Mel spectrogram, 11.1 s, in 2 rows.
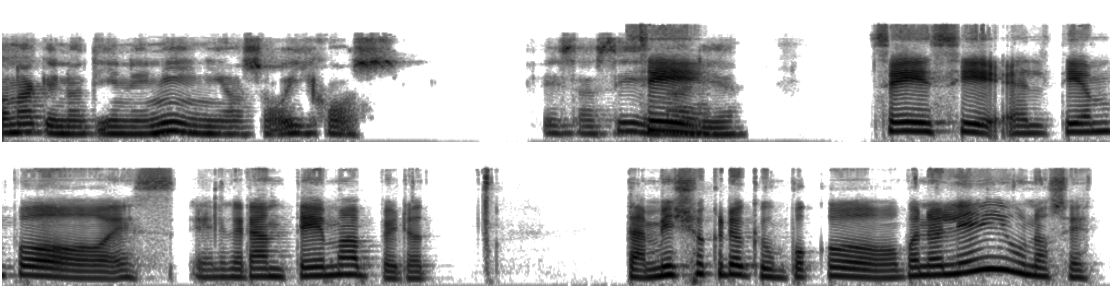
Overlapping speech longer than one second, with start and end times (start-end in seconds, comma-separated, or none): none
